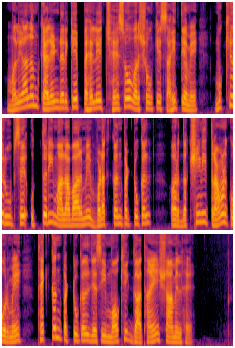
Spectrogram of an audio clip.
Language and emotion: Hindi, neutral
